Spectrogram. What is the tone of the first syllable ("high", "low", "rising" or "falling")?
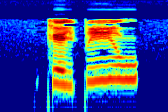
low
